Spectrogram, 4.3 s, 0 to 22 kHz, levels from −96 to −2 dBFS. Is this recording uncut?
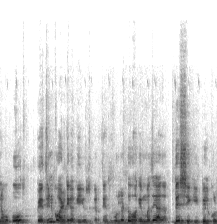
no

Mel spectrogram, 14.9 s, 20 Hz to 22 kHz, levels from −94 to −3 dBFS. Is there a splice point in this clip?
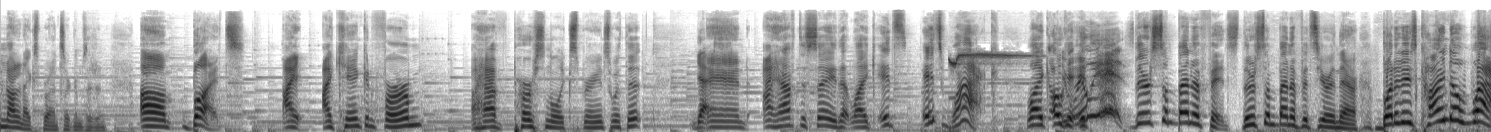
yes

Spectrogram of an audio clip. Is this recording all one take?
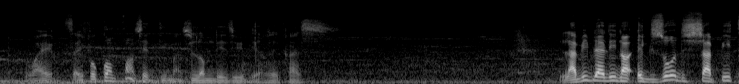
no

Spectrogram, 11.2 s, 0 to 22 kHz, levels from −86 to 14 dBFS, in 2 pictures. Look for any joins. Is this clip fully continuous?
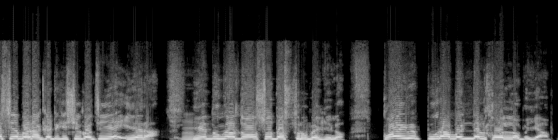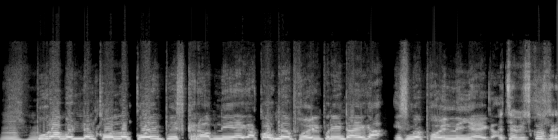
no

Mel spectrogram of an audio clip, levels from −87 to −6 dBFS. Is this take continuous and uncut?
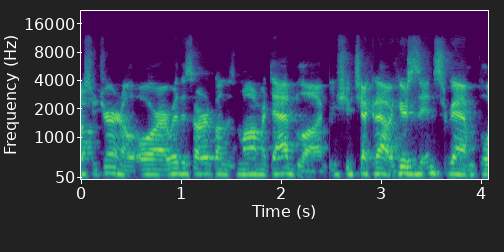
no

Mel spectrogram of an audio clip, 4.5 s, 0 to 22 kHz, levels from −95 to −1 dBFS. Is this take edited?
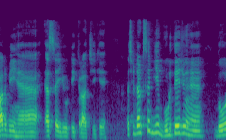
yes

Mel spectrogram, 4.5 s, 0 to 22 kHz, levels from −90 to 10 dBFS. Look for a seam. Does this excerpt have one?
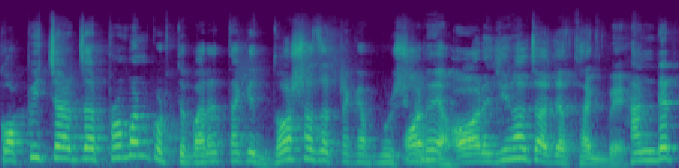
no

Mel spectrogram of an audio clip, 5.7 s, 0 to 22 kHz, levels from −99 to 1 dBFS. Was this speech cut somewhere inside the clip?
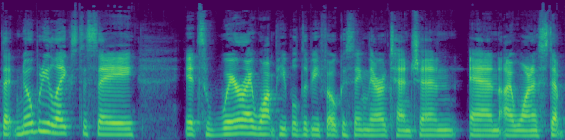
no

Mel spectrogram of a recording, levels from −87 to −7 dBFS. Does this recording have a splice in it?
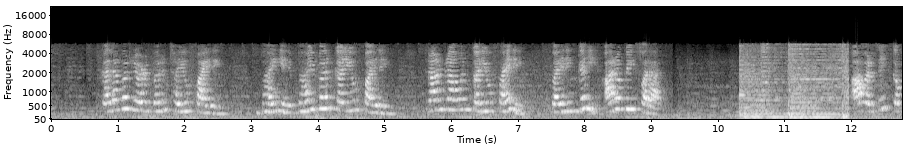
no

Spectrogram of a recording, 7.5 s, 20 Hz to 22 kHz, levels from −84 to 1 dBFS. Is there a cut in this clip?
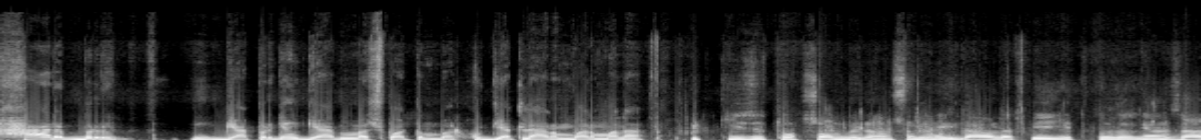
yes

